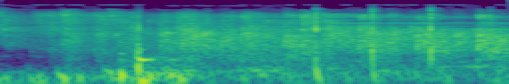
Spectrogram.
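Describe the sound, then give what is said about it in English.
Audience applause at a live panel event: a dense, even wash of clapping that keeps going throughout, with a few sharper individual claps standing out. “can we give a big round of applause to the technicians”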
